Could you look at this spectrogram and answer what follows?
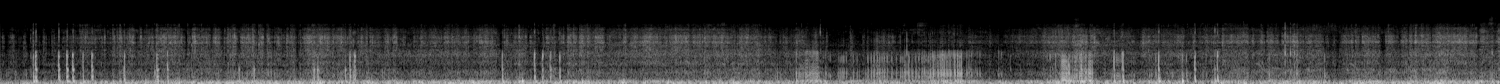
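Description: Strong gusty wind buffeting the microphone in a steady heavy rumble, with choppy sea water slapping and splashing around a stand-up paddleboard. There are brief louder splashes about eight and ten and a half seconds in.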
